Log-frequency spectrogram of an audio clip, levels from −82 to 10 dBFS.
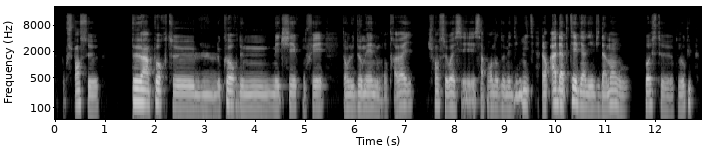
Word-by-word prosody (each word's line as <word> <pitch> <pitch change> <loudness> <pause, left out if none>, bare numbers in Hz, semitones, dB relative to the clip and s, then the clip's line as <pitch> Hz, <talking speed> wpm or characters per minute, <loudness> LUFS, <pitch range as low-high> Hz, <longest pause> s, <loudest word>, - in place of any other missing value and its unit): Donc, - - -22
je - - -9
pense, 125 -1 -1
heu, 100 +1 -2 0.6
peu 140 -1 +9
importe, 125 -1 +4
heu, 105 -1 +2
le 105 0 -5
corps 120 -1 +3
de 110 -1 -3
m 105 0 -3
métier 105 +1 -3
qu'on - - -13
fait, 105 0 -2 0.3
dans 100 - -3
le 105 0 -1
domaine 110 0 0
où 100 - -7
on 95 - -12
travaille, 115 +3 -2 0.3
je - - -15
pense, 120 0 -5
ouais, 110 +1 +3
c'est - - -6
c'est - - -6
important 105 +3 -5
de 105 0 -6
mettre 100 0 -4
des - - -6
limites. 130 -12 -2
Alors 110 0 -1
adaptées, 130 +3 +6
bien 115 -3 +1
évidemment, 105 +3 -1
au 100 -4 -6 0.3
poste, 115 0 -1
heu, 95 -1 -8
qu'on 105 - -8
occupe. 110 +5 -6
105 Hz, 180 wpm, -22 LUFS, 105-120 Hz, 0.6 s, peu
